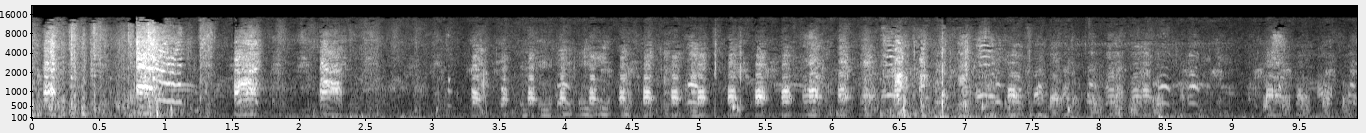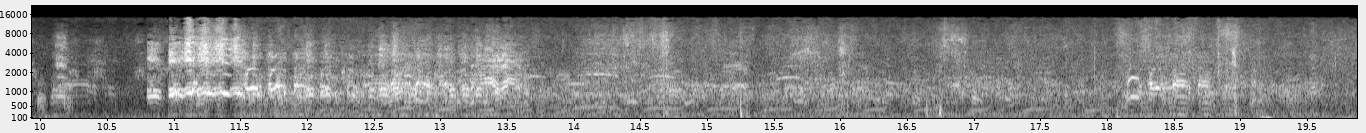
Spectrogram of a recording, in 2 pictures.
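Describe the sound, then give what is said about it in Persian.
A flock of greylag geese, drawn into a trap and caught, honking loudly and continuously, their overlapping calls forming a dense, agitated chorus with a brief lull before the noise swells again; the caught geese came from far-off Siberia. “اون پرنده‌های دمده رو میبینن، اون پرنده‌های جلو رو میبینن و جلب میشن به داخل.”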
